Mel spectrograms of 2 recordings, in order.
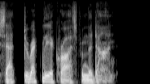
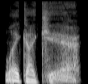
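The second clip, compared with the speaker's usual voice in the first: slow and lower, couldn't care less; dismissive; 4 semitones lower, much slower than usual. Acted. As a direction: shrug it off coldly. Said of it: "offering a smile that appeared painful".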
